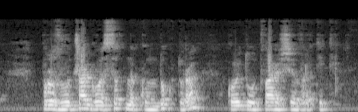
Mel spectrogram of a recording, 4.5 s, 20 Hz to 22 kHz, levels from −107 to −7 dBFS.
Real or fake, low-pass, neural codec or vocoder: real; 10.8 kHz; none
